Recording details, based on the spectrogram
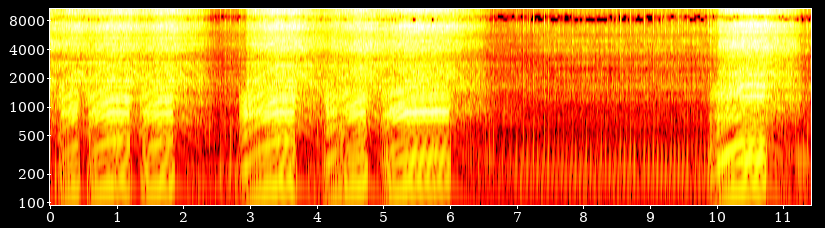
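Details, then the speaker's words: Tanaka hedge trimmer, two-stroke, after a gearbox repair for blades that would not rotate, started on choke with the throttle locked: clean rev bursts, smooth at high speed, returns to a steady idle without hesitation; normal running. "i'll just start off and show you the blades rotating because it's all it's all good now"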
